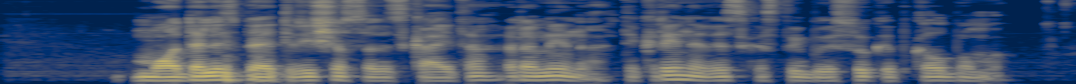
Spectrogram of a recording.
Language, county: Lithuanian, Vilnius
